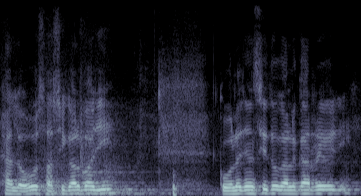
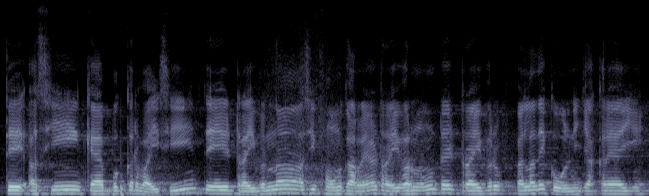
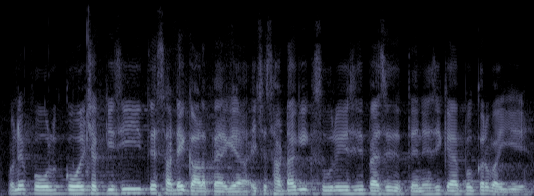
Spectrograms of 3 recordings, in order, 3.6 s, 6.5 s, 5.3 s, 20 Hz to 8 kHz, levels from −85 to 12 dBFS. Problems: background sounds at intervals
